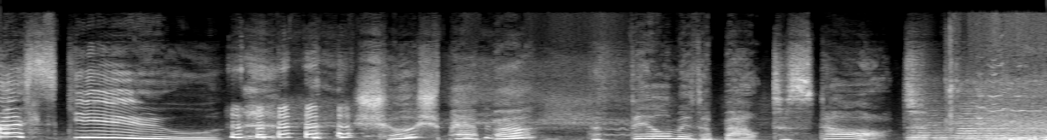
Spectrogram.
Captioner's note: both laughing; heroic music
